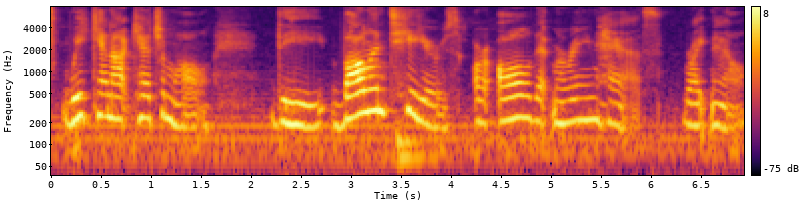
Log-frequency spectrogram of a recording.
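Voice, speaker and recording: A woman in a North Carolina accent, medium-pitched with ordinary pitch variation, at a very slow pace. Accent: Southern US (North Carolina). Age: 70s. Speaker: animal shelter volunteer, public commenter. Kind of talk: public comment at county board meeting. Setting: county board meeting room. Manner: pleading, heartfelt.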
